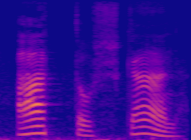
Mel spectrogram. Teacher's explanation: You notice that the stress is atoshkan. So it's a third from the end is the high stress, then the secondary stress is on the final syllable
